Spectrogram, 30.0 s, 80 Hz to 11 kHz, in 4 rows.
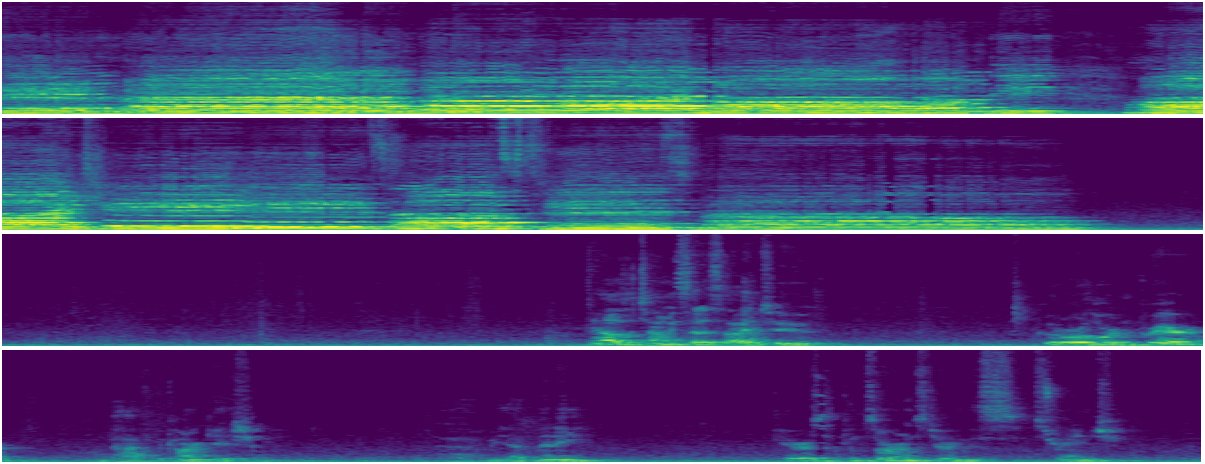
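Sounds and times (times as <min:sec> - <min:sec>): voices singing a hymn a cappella: 0:00.0 - 0:14.6
faint low hum: 0:00.0 - 0:30.0.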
